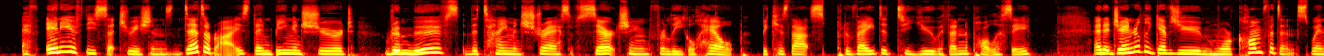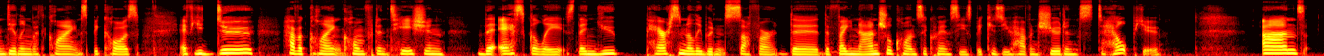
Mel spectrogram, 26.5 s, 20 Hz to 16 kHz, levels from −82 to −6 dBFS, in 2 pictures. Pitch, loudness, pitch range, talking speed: 185 Hz, -23 LUFS, 170-200 Hz, 150 wpm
